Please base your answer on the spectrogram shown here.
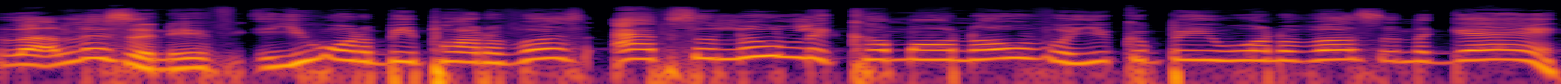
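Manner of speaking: very high-pitched, sweet, coaxing tone. Retelling a movie scene, doing Lotso in manipulator mode. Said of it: "You are very good at this".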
